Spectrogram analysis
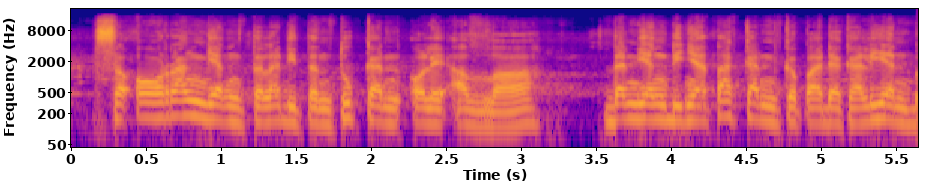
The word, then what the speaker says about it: Allah: Itu bacanya apa? Allah.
